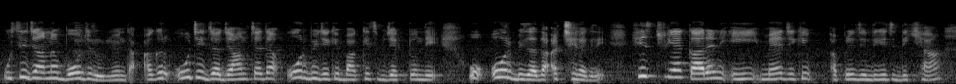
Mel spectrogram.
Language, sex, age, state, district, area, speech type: Dogri, female, 30-45, Jammu and Kashmir, Udhampur, urban, spontaneous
